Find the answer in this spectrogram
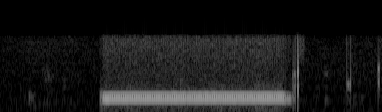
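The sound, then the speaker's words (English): Telephone dial tone heard while someone dials back in to a call: a single steady, even tone held for about one second, followed by a few faint clicks. “Hang on, just dialing back in.”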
